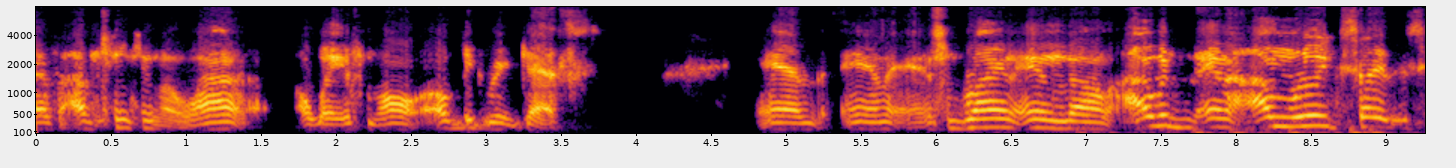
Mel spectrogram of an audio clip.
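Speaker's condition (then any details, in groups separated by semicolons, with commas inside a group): Mild cerebral palsy; speech impediment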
